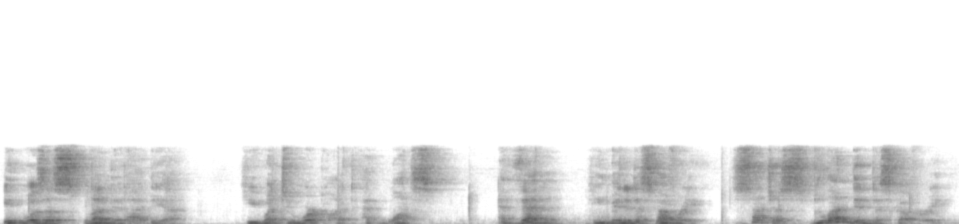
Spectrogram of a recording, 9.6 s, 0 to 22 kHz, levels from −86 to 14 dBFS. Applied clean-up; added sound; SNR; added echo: neural separator model SepFormer DNS4.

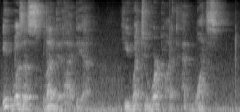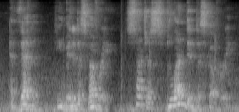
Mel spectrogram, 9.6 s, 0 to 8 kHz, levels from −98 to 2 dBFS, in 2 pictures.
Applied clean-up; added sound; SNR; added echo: none; Walk, footsteps; 12 dB; reverberation time 0.6 s.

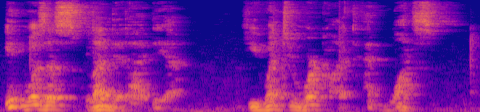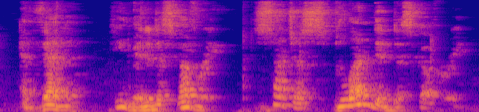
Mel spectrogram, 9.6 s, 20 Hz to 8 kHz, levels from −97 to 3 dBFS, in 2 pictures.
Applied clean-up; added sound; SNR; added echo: classical method WPE with log-MMSE.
